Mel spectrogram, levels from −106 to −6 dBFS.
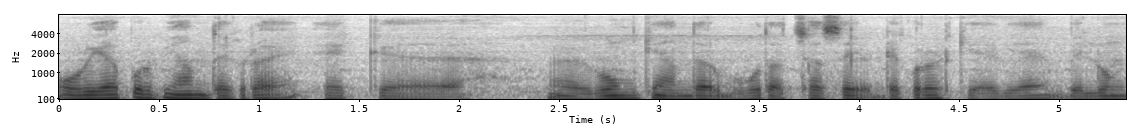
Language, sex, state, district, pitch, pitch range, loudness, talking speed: Hindi, male, Bihar, Saharsa, 105 Hz, 100-115 Hz, -33 LUFS, 245 wpm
